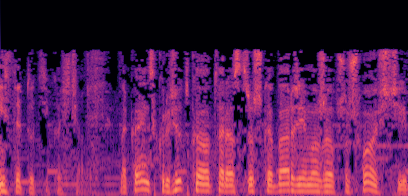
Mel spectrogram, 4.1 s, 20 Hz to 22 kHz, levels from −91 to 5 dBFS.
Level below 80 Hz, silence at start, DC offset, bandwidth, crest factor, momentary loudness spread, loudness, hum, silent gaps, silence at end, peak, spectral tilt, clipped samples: -48 dBFS; 0 s; under 0.1%; 8.2 kHz; 14 dB; 11 LU; -22 LUFS; none; none; 0 s; -8 dBFS; -4 dB/octave; under 0.1%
